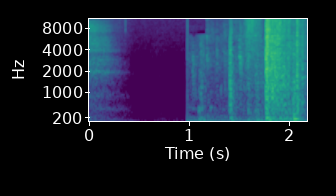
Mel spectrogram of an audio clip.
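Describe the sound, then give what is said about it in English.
After a brief silence, a car door swings and knocks against another vehicle with a few solid metallic thunks, the last couple louder than the first, and no one speaking. “What would you do if I door-dinged your vehicle, huh?”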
